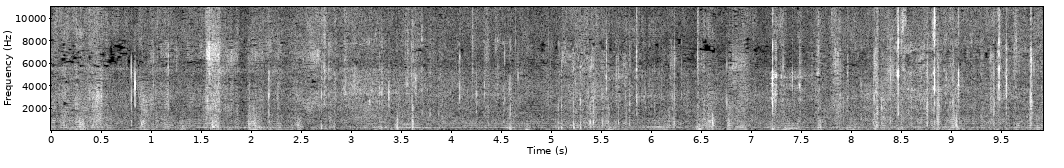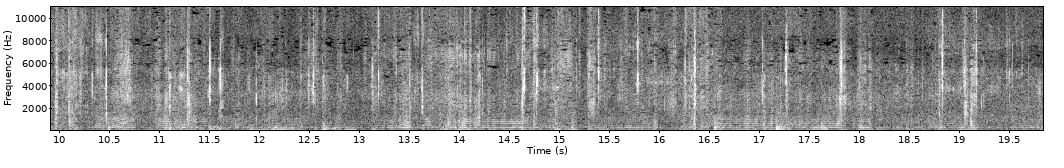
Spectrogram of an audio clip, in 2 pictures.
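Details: Wild bee colony disturbed during honey hunting: a dense, steady low drone of many wings, layered and unbroken, with scattered sharp clicks and crackles throughout.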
